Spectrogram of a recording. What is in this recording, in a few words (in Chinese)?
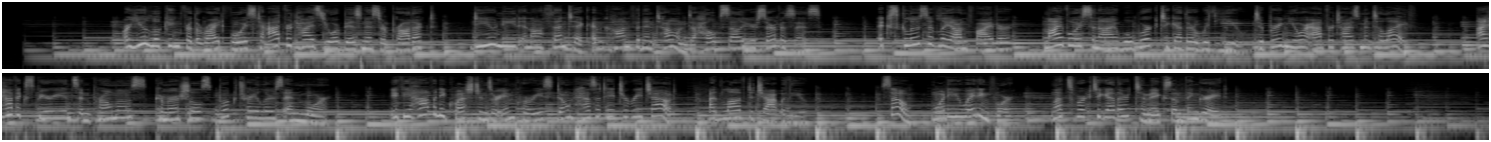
外籍女英 外语 美式英语 干音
